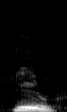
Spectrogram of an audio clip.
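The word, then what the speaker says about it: ギュ: কি হওয়ার কথা ছিল? গি ইউ, কিন্তু হয়ে যাবে কি? গিউ।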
